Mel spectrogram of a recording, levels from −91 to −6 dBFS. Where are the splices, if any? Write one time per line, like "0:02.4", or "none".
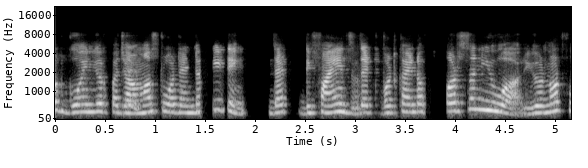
none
